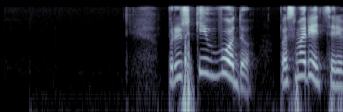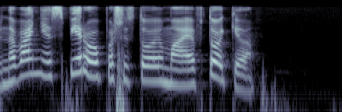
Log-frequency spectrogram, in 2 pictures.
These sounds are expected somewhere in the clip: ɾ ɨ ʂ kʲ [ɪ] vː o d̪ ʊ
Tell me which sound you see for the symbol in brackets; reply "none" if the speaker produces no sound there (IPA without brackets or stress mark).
i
